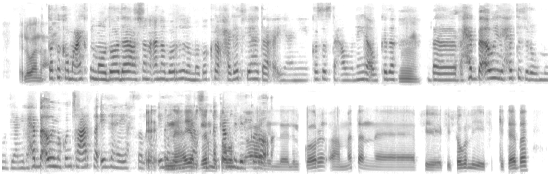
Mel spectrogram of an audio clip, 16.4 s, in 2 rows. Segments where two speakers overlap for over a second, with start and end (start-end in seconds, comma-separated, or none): 10.6-12.2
